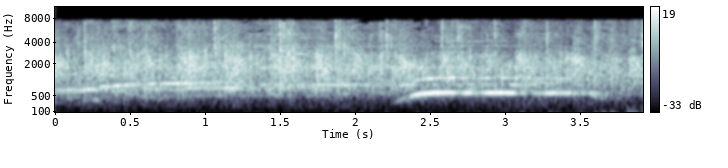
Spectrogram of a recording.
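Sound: audience clapping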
